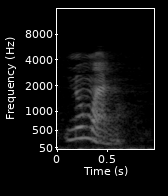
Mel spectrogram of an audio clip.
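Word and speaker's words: inhumano: para frente gente uma consoante uma vocal Agafarma sílaba com a vogal por exemplo e inumano inumano e no mar porque também gente você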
